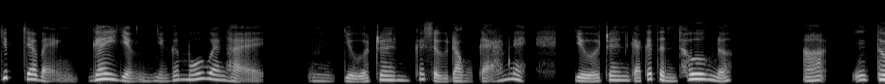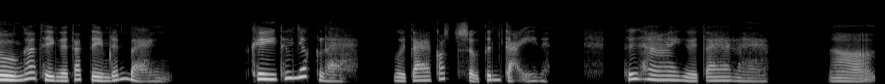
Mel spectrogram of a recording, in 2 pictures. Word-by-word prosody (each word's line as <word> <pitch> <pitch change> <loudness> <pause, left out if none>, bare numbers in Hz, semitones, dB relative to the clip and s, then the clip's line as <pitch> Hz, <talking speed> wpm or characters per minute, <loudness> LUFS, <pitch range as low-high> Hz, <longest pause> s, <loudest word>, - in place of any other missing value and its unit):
giúp 310 +2 0
cho 240 -3 +4
bạn 165 -6 -5 0.3
gây 235 +4 +5
dựng 160 -7 -1 0.2
những 150 -2 -10
cái 205 - -4
mối 225 +4 0
quan 235 -7 0
hệ, 170 -3 -5 0.4
ừm, 150 -3 -14
dựa 140 -3 -1
trên 200 -3 -1
cái 245 - -5
sự 140 -11 -2
đồng 145 -1 -3
cảm 200 +8 -5
nè, 235 -4 0 0.5
dựa 150 -3 +2
trên 195 -2 -1
cả 155 - -2
cái 250 - +3
tình 205 -11 0
thương 240 -1 +5
nữa. 150 +2 -2 0.7
Đó, 180 +3 -1 0.3
ưm, 210 - -2
thường 210 -3 +9
á 275 +4 +3
thì 200 -4 +4
người 175 -1 +2
ta 225 - 0
tìm 185 -6 +2
đến 215 +9 -1
bạn 145 - -4 0.9
khi 245 -1 +7
thứ 290 - +1
nhất 340 +5 +2
là - - -6 0.3
người 165 -2 -2
ta 185 +3 -1
có 255 - -1
sự 140 - -2
tin 210 +6 -2
cậy 160 -3 -5
nè, 160 - -15 0.7
thứ 240 +2 +2
hai 210 -5 -1
người 160 -3 -2
ta 175 +2 -4
là, 145 -2 -11 0.6
à, 150 -2 -5
190 Hz, 175 wpm, -24 LUFS, 155-225 Hz, 0.9 s, thường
